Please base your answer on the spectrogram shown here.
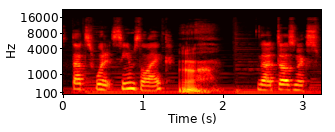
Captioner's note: Jæmis Grunts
